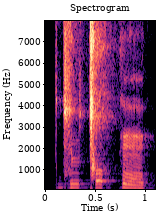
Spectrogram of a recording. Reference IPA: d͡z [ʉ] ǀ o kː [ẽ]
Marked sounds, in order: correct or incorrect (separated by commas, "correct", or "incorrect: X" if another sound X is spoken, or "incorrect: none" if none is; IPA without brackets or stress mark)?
correct, correct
